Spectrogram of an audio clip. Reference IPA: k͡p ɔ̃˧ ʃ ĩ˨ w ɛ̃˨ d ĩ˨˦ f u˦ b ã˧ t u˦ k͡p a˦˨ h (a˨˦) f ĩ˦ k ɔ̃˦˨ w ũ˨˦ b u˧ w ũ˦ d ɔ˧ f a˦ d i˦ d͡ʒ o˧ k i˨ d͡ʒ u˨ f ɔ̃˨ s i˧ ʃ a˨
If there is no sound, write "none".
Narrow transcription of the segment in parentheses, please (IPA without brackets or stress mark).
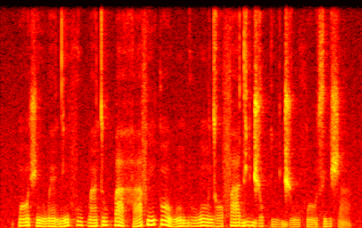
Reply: a˨˦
